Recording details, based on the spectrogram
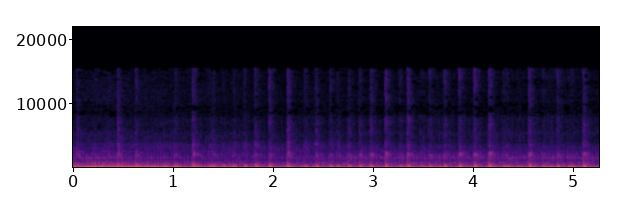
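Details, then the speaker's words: Yamaha RX-King two-stroke with rebored block, new connecting rod and 125Z head, after inserting rubber dampers between the cylinder fins: quick, evenly spaced popping at idle with no metallic fin ringing; normal idle. "jadi bunyi itu akan halus lagi ya di sini setelah kita Pasang karet kop kita dengar hasilnya suara mesin itu bunyinya akan berbeda"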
